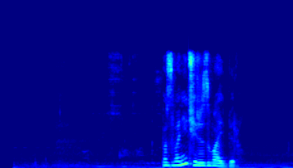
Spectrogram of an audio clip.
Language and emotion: Russian, neutral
